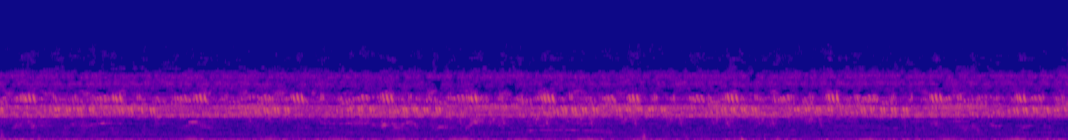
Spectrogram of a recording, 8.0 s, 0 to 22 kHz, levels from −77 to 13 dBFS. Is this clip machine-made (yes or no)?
no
